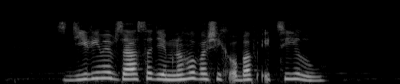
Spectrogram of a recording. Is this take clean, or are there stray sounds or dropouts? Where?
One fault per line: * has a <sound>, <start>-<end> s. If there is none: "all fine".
all fine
